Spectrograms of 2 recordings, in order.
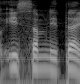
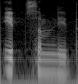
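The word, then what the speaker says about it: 있습니다: jago is nid jago isemnida Ya ini bacanya isemnid bukan itemnid nah terus Cup is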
